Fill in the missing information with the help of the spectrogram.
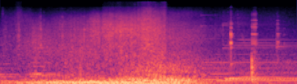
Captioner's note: whooshing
